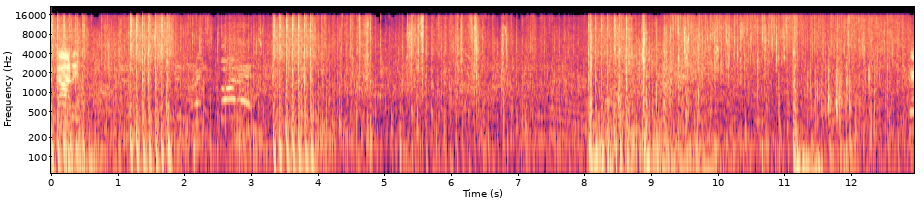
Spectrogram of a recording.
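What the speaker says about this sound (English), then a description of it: "AA guns." Anti-aircraft guns firing in Call of Duty WW2, with heavy repeated booming bursts and rattling fire layered through a loud battle scene, while voices talk over the action.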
